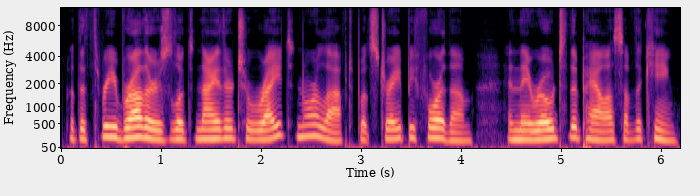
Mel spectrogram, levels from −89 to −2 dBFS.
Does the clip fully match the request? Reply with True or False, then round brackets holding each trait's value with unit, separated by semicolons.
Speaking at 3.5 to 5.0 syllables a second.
False (5.3 syllables/s)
